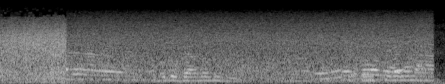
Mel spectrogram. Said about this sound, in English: we've come further into the Tijuca forest to see this amazing waterfall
